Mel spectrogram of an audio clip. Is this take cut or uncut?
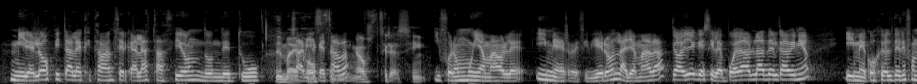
cut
